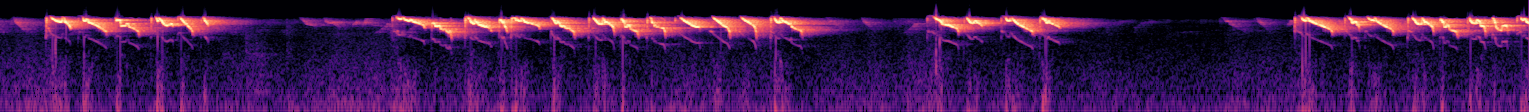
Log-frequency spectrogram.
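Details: Caged white-eye delivering relentless 'ngalas' song with beak wide open, a provocation for less combative white-eyes: four long bursts of very high, rapid, downslurred notes separated by brief silences.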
